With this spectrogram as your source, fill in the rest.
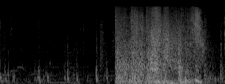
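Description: A burst of rapid gunfire erupts in a Counter-Strike style shooter match, loud and dense after a second of quieter footsteps and game noise, with a brief voice heard beforehand.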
